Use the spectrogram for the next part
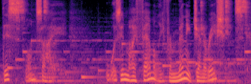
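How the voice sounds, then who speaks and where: A man voicing a calm, thoughtful young male wandering samurai in a video game, speaking in a measured way. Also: fairly high pitch, vocal fry, music in the background.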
